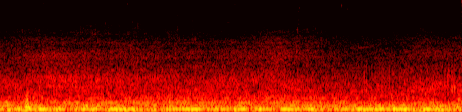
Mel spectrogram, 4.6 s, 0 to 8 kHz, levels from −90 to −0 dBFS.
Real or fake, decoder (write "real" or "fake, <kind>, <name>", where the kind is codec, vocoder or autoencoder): real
